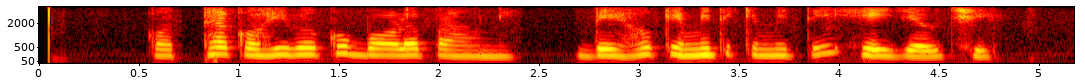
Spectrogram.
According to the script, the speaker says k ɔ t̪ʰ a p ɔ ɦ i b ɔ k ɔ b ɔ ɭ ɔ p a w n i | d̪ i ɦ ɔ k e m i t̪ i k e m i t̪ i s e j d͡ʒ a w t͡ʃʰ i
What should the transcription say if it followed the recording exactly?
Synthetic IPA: k ɔ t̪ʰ a k ɔ ɦ i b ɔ k u b ɔ ɭ ɔ p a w n i | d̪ e ɦ ɔ k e m i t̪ i k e m i t̪ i h e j d͡ʒ a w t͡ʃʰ i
